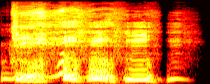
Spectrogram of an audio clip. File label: giggle; hifumi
